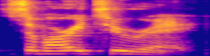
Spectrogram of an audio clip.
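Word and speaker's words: Samori Touré: That's interesting though, because I look at I'm going to butcher this guy's name, but Samurai Tori, Samurai Tori, oh, Samari Samari Toure, yeah.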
